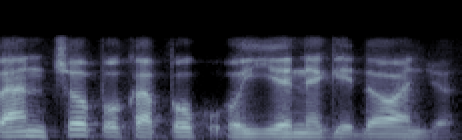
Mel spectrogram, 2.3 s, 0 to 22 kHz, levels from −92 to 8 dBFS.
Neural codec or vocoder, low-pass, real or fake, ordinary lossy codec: codec, 16 kHz, about 1 kbps, DyCAST, with the encoder's durations; 7.2 kHz; fake; Opus, 24 kbps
